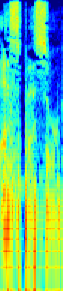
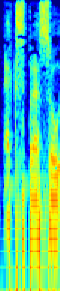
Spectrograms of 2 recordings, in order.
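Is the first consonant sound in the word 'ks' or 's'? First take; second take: s; ks. First: The word begins with an 'es' sound. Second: The word begins with an 'ex' sound. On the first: The speaker calls it right. "It is espresso" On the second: The speaker calls it wrong. "there is no X in espresso. It's not espresso"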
